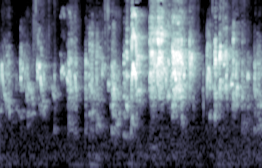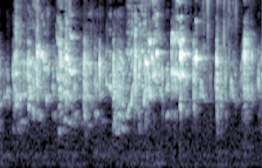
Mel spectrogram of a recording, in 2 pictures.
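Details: Continuous budgerigar chatter from pet birds: dense, scratchy warbles and high chirps overlapping without a break, in an unbroken wall of bird noise.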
